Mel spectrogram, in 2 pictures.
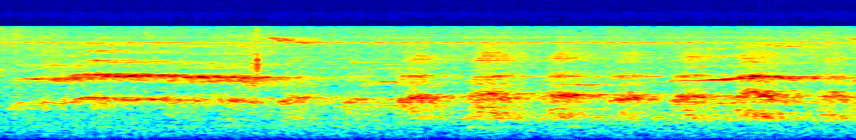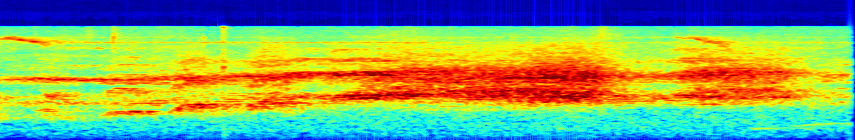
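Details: Chimpanzees calling: several wavering, harmonic hoots and wails overlap, starting softly and swelling louder toward the end into a dense, rising chorus of voices.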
